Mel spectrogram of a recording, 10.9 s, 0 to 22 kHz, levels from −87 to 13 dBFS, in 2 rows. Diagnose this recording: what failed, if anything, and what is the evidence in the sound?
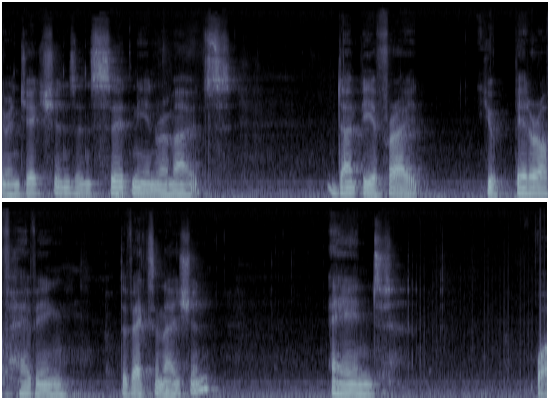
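Buffer tearing at the driver or buffer stage from 9.48 s to the end: a 25 Hz rattle heard only with signal. Each 40 ms period holds about a tenth of audio from roughly 150 ms earlier, hard-joined on both sides. This shows as waveform steps and evenly spaced vertical spectrogram lines.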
